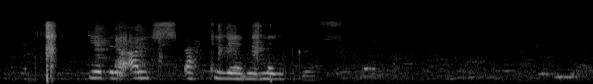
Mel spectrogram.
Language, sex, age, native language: Icelandic, other, 10, Icelandic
